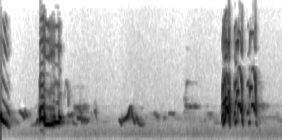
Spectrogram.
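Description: An American robin sings short, clear whistled phrases that rise and fall, broken by bursts of high, squeaky, rattling notes.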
